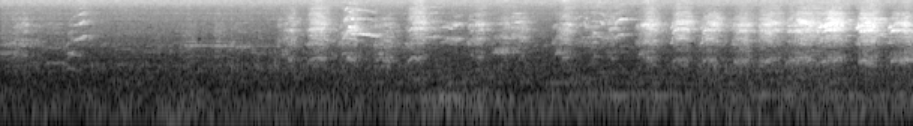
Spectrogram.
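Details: Rainbow lorikeets in Australia calling through rain, starting quietly, then a fast run of shrill, scratchy screeches that grow louder and denser toward the end, over steady rain hiss.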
